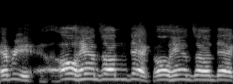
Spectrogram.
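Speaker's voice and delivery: loud, high-pitched shouting.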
